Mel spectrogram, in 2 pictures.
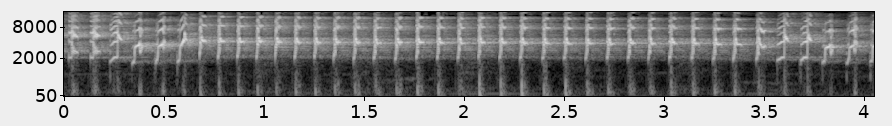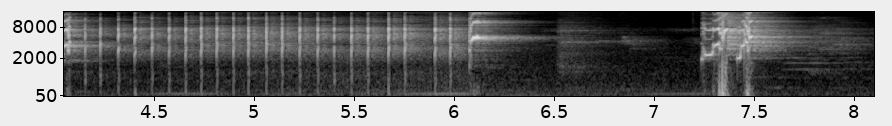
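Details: Lovebird calling out to an opponent: a long fast chattering run of harsh high notes, about three per second, fading after four seconds, then a brief shrill burst near the end.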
